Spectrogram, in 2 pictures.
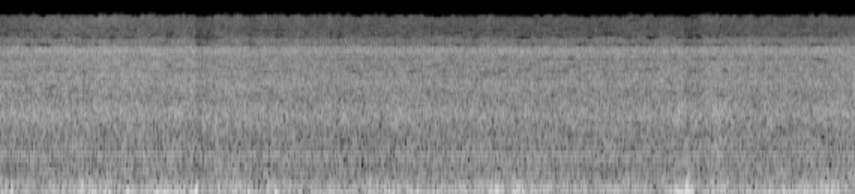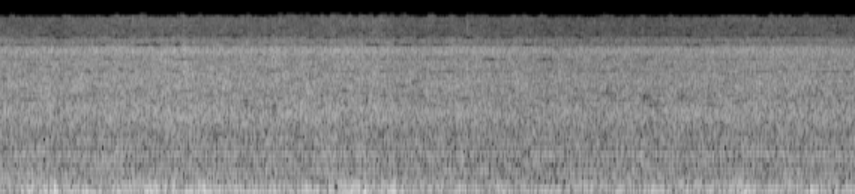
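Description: Heavy rain from Super Typhoon Uwan pours down in a dense, unbroken roar, with steady broadband hiss and low rumbling throughout.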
